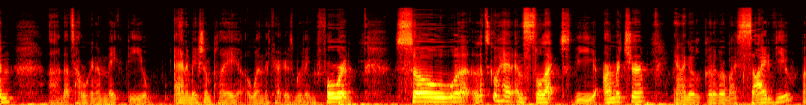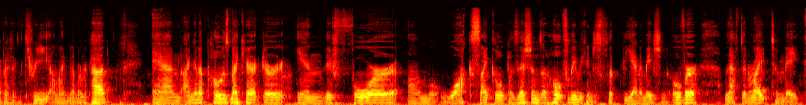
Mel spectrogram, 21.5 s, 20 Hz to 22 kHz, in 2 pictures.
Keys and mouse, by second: 10.2 KP_3, 13.0-21.4 right drag.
